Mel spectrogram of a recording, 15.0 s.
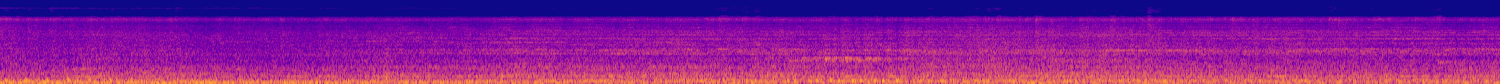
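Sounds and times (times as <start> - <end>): freight train wheels rumbling on rails: 0.0 - 15.0.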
